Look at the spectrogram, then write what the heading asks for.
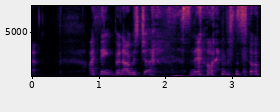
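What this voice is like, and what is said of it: Usual voice. Nothing is said of it.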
